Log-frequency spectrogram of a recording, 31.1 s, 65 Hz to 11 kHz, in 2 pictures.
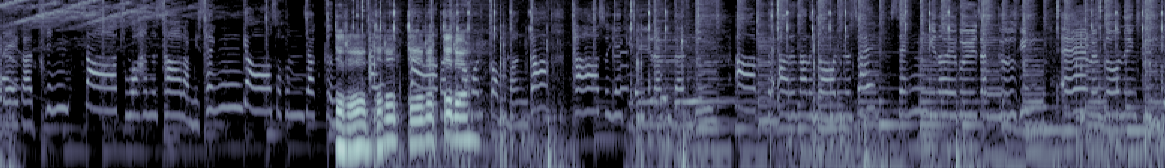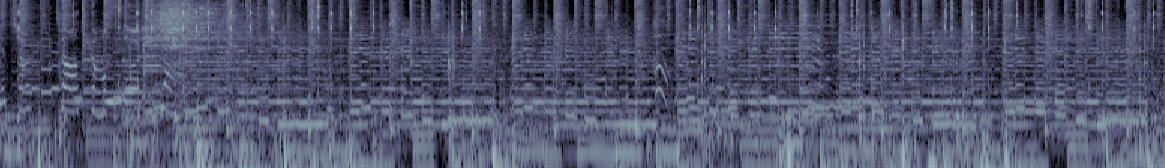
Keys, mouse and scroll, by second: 0.0 c, 4.8-6.5 drag, 5.9 right click, 6.5-10.9 middle drag, 7.4 c, 9.1 c, 11.3 middle click, 11.6 c, 12.1-14.6 drag, 12.8 c, 15.1-17.1 drag, 16.3 c, 19.0 click, 19.4 c, 20.1 middle click, 22.2 c, 26.1 c, 27.6 c, 29.0 c.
